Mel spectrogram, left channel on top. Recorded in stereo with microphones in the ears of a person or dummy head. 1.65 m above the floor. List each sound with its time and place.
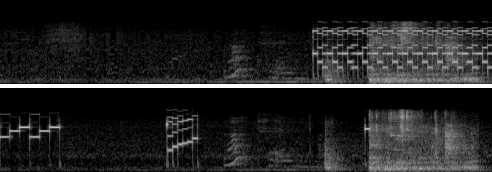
2.2 s a child speaking: 60° right (ahead or behind), 4.5 m; by 3.5 s 45° right (ahead or behind), 3.5 m
3.7 s keys jangling: 40° right (ahead or behind), 1.6 m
